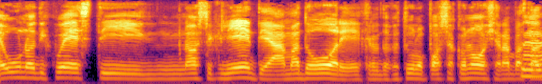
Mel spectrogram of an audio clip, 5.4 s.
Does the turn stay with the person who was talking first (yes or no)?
yes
